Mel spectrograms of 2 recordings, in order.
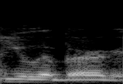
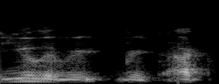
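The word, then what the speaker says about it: Julebryg: It's not Juleburger. It's Julebrig.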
